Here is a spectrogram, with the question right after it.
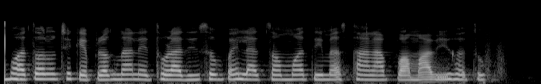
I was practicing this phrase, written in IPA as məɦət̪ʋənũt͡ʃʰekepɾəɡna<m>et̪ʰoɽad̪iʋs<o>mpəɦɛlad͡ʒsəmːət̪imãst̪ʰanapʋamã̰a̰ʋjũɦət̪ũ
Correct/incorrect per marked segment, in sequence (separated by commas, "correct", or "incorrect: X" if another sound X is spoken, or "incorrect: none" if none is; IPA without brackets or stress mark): incorrect: n, correct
